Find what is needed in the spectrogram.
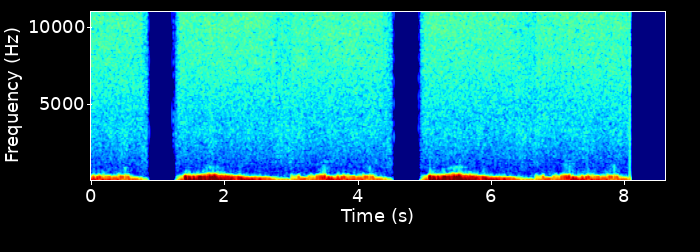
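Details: iPax auscultation simulator playback of a sample case: low, muffled gallop-rhythm heart sounds with coarse bubbling crackles over breaths; S3 gallop with coarse crackles.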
